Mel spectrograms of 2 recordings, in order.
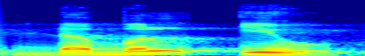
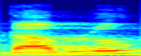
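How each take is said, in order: First: The letter name is said fully as 'double you'. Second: The letter name is shortened to 'dablu'. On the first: The speaker calls it right. "সঠিক উচ্চারণটা হচ্ছে কি ডাবল ইউ" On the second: The speaker calls it wrong. "এটা আমরা ডাব্লু পড়ি"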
